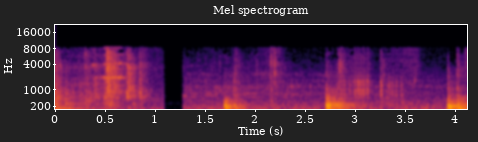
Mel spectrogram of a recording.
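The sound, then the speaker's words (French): A heavy door at the end of a corridor is shoved open with scraping, creaking friction, followed by a few dull wooden thuds as it swings and settles, moderately loud. “Arrivé au bout, il poussa une lourde porte.”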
